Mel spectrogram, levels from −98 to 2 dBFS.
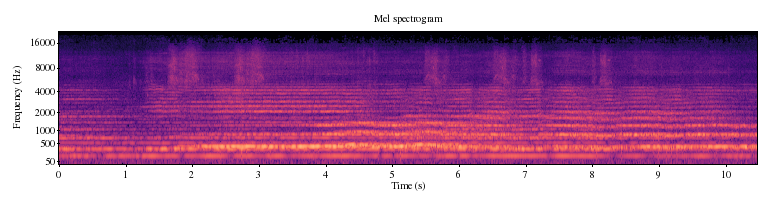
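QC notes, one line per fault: throughout, doubled audio track: an equally loud full-band copy trails about one second behind, likely from a second, slower capture path. The spectrogram shows every event repeated one second later, with no decay smear.
throughout, clock drift between sender and receiver: the sender clock runs roughly 5% fast, so the receiver's buffer keeps overfilling and audio must be discarded. The waveform shows small, irregularly spaced splices.
0.11–10.48 s, repeated timing corrections: short pieces are cut out at uneven intervals, pushing playback to 103% speed. They are seen as tiny waveform discontinuities and narrow vertical seams on the spectrogram.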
